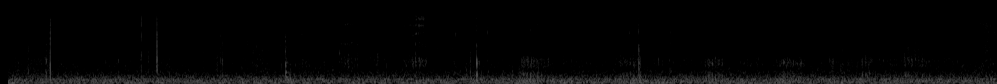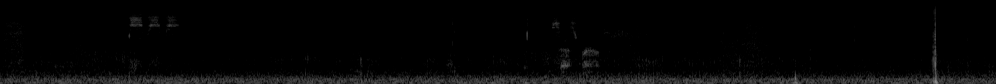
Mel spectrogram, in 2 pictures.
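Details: Domestic cat purring close up: a soft, steady low rumble that runs unbroken for twenty seconds, with a few faint clicks and rustles.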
